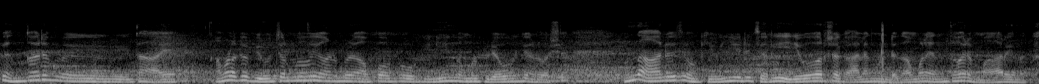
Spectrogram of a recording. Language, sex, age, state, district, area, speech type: Malayalam, male, 18-30, Kerala, Idukki, rural, spontaneous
